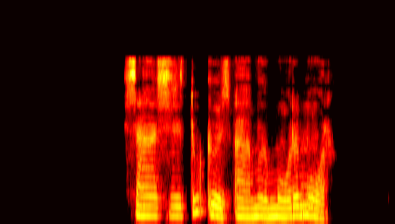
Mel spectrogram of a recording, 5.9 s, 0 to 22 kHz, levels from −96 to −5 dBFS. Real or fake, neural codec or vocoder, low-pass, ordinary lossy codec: fake; vocoder, 44.1 kHz, 128 mel bands, Pupu-Vocoder; 7.2 kHz; AAC, 48 kbps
